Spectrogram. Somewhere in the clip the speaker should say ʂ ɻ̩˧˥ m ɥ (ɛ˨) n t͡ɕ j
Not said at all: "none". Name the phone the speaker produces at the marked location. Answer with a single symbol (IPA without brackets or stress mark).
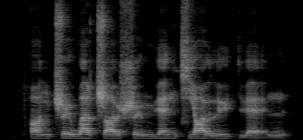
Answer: ɛ˥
